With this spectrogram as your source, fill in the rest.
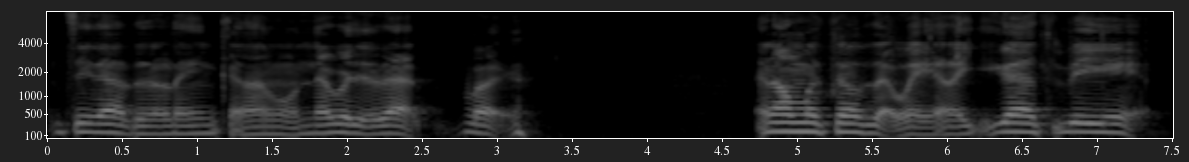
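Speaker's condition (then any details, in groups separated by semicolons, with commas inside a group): Cerebral palsy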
